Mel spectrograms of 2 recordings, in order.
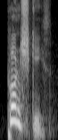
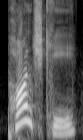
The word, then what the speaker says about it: pączki: There's an N sound in there. Now, there is no N in the Polish word.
